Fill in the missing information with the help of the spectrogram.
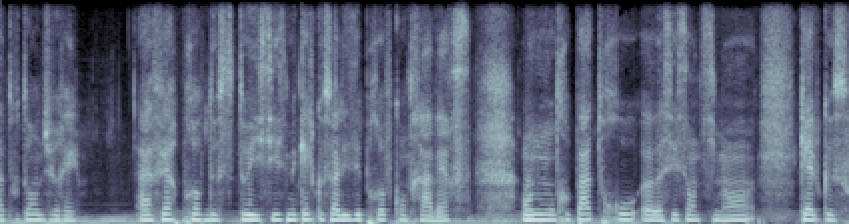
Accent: Dakar, Senegal; moved away as an adult; J'ai été biberonnée à la culture poulard, à celle wolof. Je suis née et j'ai grandi à Dakar jusqu'à ma majorité. Je suis venue ici où j'ai vécu une décennie.

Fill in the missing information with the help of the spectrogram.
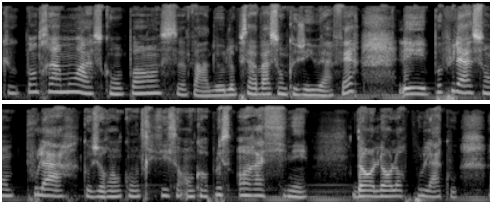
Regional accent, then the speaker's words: Dakar, Senegal; moved away as an adult; J'ai été biberonnée à la culture poulard, à celle wolof. Je suis née et j'ai grandi à Dakar jusqu'à ma majorité. Je suis venue ici où j'ai vécu une décennie.

